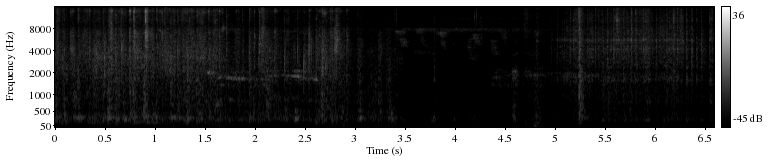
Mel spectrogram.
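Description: Plastic mahjong tiles clattering and rattling as they are swept into the centre opening of an automatic mahjong table, dying away about three seconds in to a few scattered clicks.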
